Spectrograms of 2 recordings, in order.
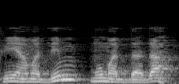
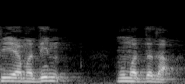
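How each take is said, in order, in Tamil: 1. 'amadin' m-இல் முடியும், அடுத்த சொல்லோடு கலந்துவிடும். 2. 'amadin' n-இல் முடியும், அடுத்த சொல்லோடு கலக்காமல் தனியாக இருக்கும். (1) "கோத்து சொன்னா ஃபி அமதிம் திம் என்று இம்மு போட்டு" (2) "தனித்தனியா சொன்னீங்கன்னா"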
